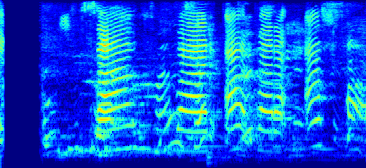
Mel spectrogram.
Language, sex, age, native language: Icelandic, female, 10, Icelandic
